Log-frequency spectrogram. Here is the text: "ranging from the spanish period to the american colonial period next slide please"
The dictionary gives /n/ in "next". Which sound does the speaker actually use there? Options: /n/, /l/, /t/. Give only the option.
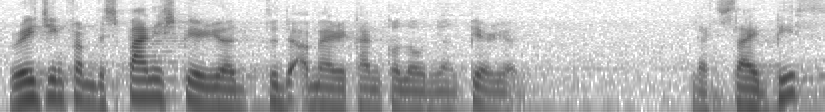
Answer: /l/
